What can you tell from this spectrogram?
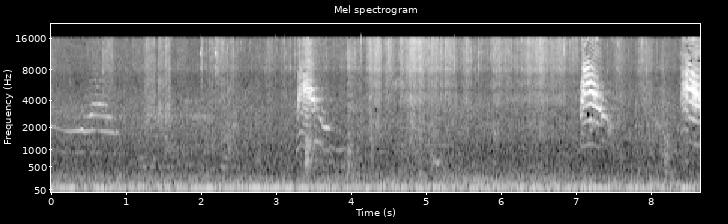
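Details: A kitten that watches a puppy sleep lets out a few scattered high meows, one short falling mew early then sharper cries later, over a steady low hum.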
